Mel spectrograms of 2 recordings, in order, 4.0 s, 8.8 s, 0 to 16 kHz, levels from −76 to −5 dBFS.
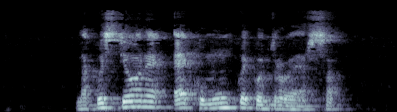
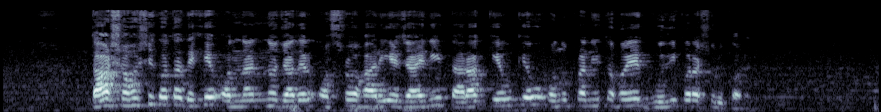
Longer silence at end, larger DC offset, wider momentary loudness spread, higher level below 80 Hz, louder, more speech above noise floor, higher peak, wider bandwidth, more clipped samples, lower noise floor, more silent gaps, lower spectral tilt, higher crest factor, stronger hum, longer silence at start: second, 0.55 s vs 1.4 s; neither; about the same, 9 LU vs 10 LU; about the same, -56 dBFS vs -58 dBFS; about the same, -20 LUFS vs -22 LUFS; first, 46 dB vs 35 dB; about the same, -4 dBFS vs -2 dBFS; about the same, 11.5 kHz vs 11.5 kHz; neither; first, -67 dBFS vs -56 dBFS; neither; first, -4.5 dB/octave vs -3 dB/octave; about the same, 18 dB vs 20 dB; neither; second, 0.75 s vs 0.95 s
